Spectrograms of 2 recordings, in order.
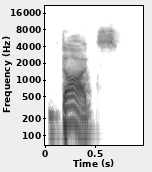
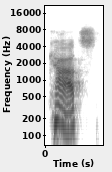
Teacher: when I tell you that dogs, I pronounce the S as Z, and when we say cats, I pronounce the S as S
